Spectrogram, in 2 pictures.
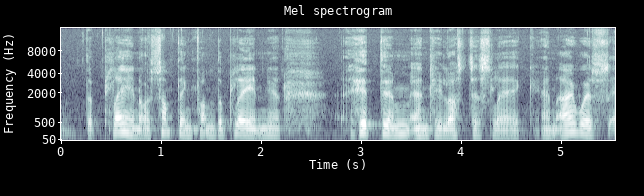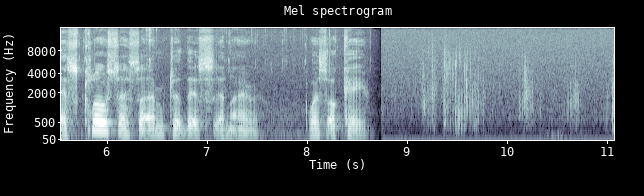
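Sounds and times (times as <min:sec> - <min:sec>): footsteps on dirt trail: 0:09.0 - 0:11.0.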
